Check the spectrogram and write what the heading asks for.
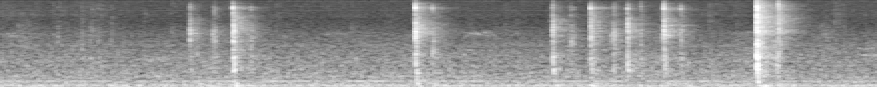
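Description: Computer keyboard keystrokes: a few scattered key presses, then a quick run of several, with the loudest keystroke near the end, as a short command is typed that opens the Registry Editor.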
